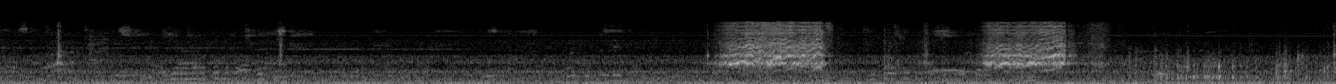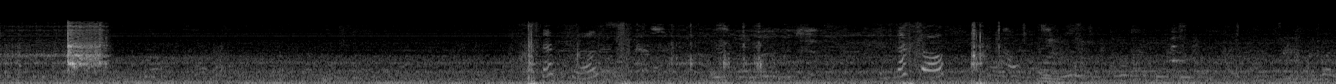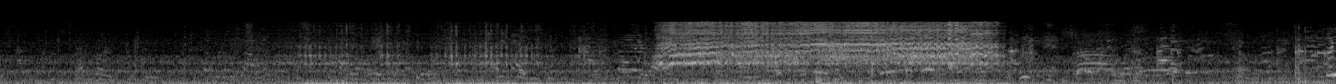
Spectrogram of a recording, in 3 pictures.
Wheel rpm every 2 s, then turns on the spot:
0, 0, 0, 40, 40, 40, 10, 20, 0, 0, 0, 0, 0, 0, 10, 20, 40, 160, 60, 0.
28-32 36-38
